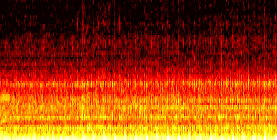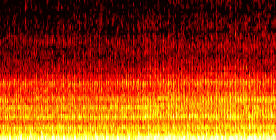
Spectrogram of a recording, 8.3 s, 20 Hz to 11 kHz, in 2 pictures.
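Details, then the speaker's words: 1997 Cummins 12-valve diesel: normal-sounding idle, but steady chuffing pulse about three per second turns harsh, jake-brake-like blatting under engine load; exhaust-side cause unknown. "It's got a funny jake brake sound when you put a load on the engine."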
